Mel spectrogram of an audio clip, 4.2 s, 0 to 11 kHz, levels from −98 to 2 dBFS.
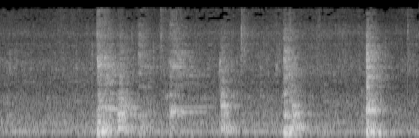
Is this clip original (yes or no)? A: yes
